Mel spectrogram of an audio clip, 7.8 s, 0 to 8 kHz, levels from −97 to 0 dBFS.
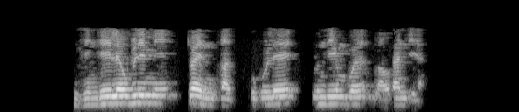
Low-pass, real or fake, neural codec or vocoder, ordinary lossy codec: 7.2 kHz; real; none; AAC, 16 kbps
